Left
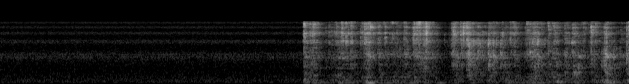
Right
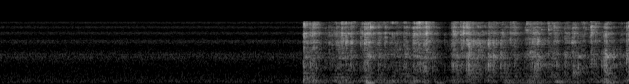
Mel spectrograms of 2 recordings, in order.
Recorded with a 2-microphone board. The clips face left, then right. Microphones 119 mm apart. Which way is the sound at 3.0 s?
60° right (ahead or behind).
